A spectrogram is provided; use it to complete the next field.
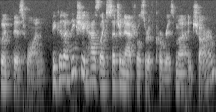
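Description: A man with a fairly high, somewhat breathy voice talks at a moderate pace, his pitch swinging very widely. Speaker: podcast co-host. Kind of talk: casual chat.

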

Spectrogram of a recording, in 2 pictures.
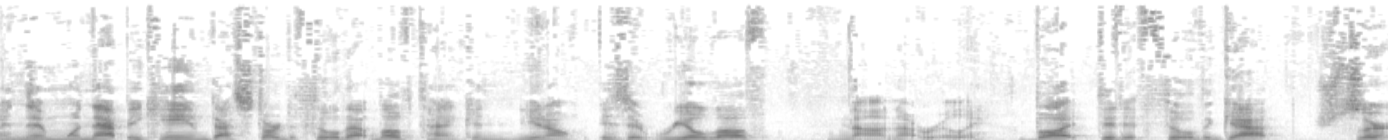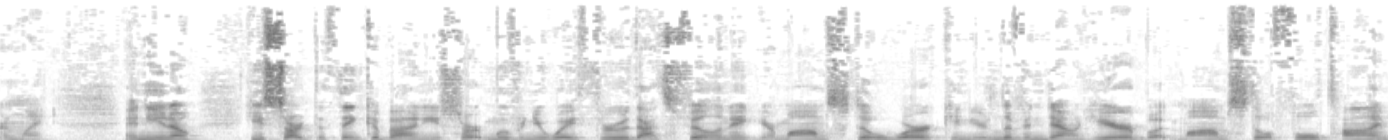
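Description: A man with an American accent, a normal speaking voice at a medium pitch, fairly quick in pace, with ordinary pitch variation. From New Jersey (Ocean County). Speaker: guest sharing recovery testimony. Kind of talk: testimony.

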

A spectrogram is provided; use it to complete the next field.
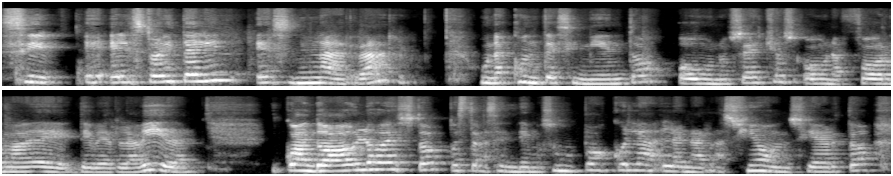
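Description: Audible room echo surrounds a woman speaking very slowly in a high pitch with ordinary variation. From Colombia, Manizales (coffee region). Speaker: journalist and storytelling consultant. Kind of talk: interview. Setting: live stream.

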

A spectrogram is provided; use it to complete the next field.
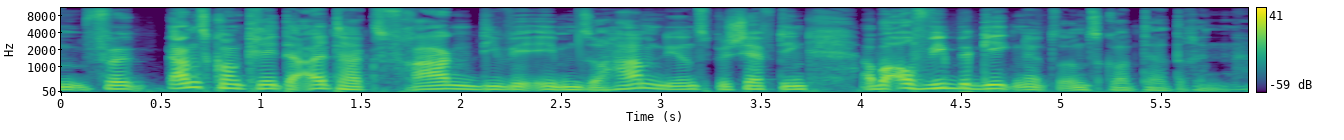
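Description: A man speaks at a moderate pace. The recording is very clean with a silent background and a dry, close sound with no echo. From northern Germany, Lübeck. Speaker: church denomination leader. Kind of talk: interview conversation. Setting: live at a church conference. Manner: hesitant with filler sounds.

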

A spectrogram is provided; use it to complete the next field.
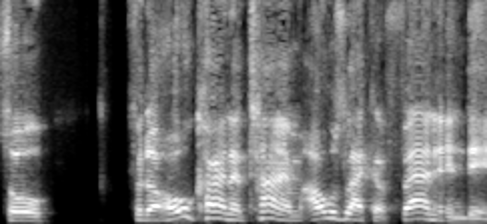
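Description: A man talks at a moderate pace with a London accent. His pitch varies in an ordinary way. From West London, England. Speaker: professional boxer. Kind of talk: interview. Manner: casual, halting with fillers.

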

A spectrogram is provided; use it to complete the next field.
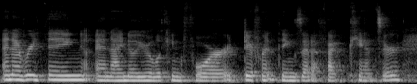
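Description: Somewhat breathy, a woman talks at a medium pitch. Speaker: graduate student podcast co-host. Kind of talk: casual chat and interview.

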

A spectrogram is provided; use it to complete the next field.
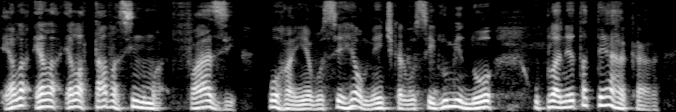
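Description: In a Rio de Janeiro accent, a man with a fairly high, somewhat breathy voice and a dark, mellow tone speaks at a moderate pace with lively intonation, on a very clean recording with a silent background. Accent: Carioca Brazilian Portuguese. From Brazil, Rio de Janeiro (Copacabana). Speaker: podcast co-host and musician. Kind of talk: casual chat. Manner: animated.

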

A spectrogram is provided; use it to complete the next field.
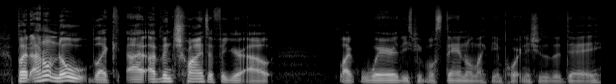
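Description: The recording is very clean, with a silent background and a dry, close sound with no echo. A man with an American accent speaks at a fairly low pitch with very wide pitch swings. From Philadelphia, US. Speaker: radio journalist and podcast host. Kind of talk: casual chat.

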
